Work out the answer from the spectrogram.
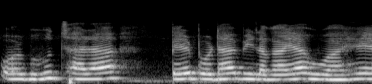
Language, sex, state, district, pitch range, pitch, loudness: Hindi, female, Arunachal Pradesh, Papum Pare, 230-260 Hz, 245 Hz, -11 LUFS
